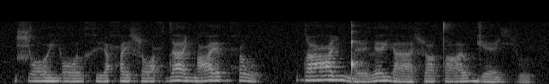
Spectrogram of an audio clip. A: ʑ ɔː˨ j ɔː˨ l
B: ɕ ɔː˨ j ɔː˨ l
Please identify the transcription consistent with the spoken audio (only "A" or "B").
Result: B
